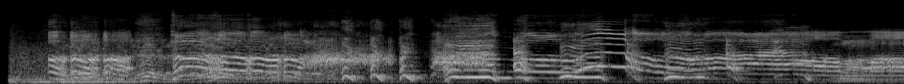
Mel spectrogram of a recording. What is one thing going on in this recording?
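A woman sings loudly with a wavering voice.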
